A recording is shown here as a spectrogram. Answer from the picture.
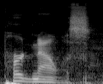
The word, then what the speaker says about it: Pedernales: I don't want to actually you, but even though it is spelled Pedernales, it is Pedernales.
